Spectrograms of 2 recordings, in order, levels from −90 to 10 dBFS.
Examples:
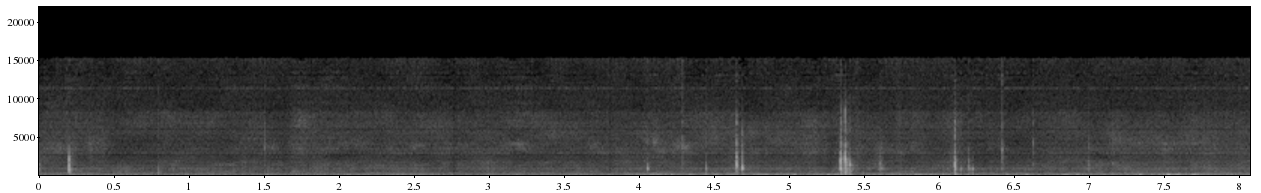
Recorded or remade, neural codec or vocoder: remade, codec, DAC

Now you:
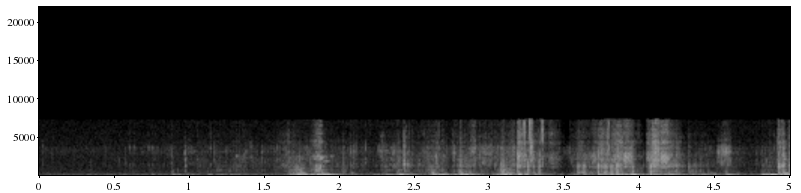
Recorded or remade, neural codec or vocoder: recorded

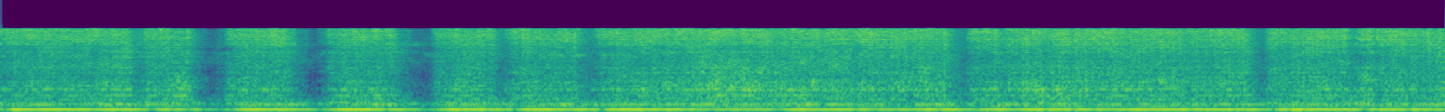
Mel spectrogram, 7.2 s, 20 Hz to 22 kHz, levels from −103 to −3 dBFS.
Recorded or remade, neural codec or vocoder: remade, codec, DAC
